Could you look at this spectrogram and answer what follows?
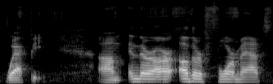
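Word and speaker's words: WebP: wet be it's W EBP but it's actually pronounced webby and there are other formats there's OGG OGG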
